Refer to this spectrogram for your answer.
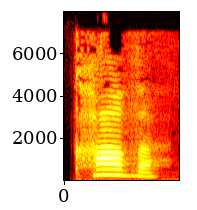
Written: cava

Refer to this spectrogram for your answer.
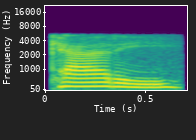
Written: caddy

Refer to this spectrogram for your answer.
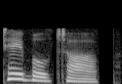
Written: tabletop

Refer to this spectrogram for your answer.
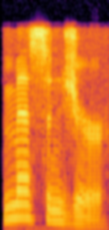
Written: messenger

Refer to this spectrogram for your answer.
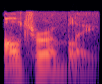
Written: alterably

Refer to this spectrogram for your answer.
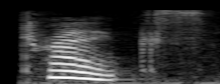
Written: tranx

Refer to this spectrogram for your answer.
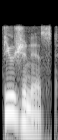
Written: fusionist

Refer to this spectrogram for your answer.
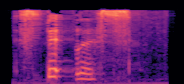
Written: spitless

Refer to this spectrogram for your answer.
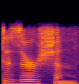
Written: desertion

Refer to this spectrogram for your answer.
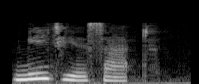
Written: Meteosat

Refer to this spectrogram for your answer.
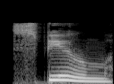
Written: spume

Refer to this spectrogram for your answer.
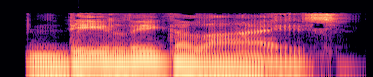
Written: delegalize

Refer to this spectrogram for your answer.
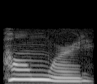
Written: homeward

